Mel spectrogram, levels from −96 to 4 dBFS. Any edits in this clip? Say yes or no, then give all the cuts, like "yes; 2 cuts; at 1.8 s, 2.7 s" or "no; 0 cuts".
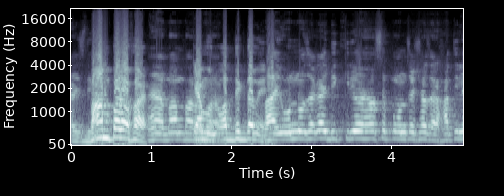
no; 0 cuts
